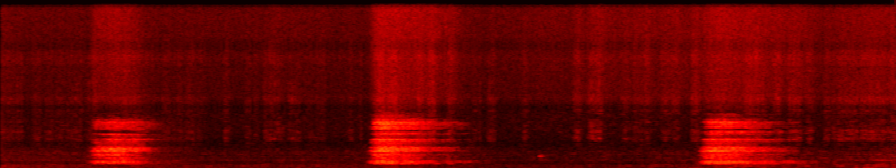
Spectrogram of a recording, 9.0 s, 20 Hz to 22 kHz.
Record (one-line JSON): {"exhalation_length": "9.0 s", "exhalation_amplitude": 4459, "exhalation_signal_mean_std_ratio": 0.55, "survey_phase": "beta (2021-08-13 to 2022-03-07)", "age": "45-64", "gender": "Male", "wearing_mask": "No", "symptom_sore_throat": true, "smoker_status": "Never smoked", "respiratory_condition_asthma": false, "respiratory_condition_other": false, "recruitment_source": "Test and Trace", "submission_delay": "3 days", "covid_test_result": "Negative", "covid_test_method": "RT-qPCR"}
